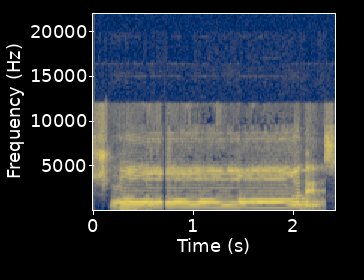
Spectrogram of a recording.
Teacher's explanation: সদ কলকলা হবে, হালকা করে কলকলা হবে।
